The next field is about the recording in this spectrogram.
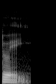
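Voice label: "dui3", Chinese; Cours de Chinois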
